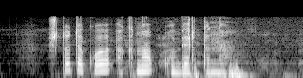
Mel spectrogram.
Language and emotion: Russian, neutral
